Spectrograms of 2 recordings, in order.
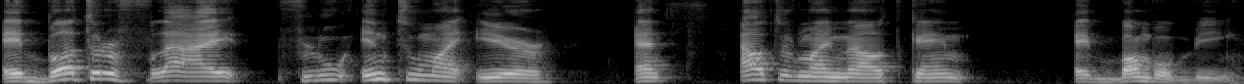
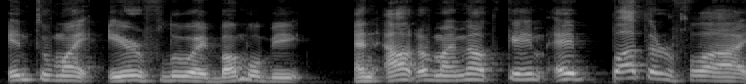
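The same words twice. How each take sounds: First: Lightly raised, slow puppet voice reciting; puppet dog recites haiku. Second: Lightly raised puppet voice, reversed version; revised haiku. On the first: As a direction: recite the first draft with mock gravity. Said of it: "It goes like this". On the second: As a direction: say the improved line proudly. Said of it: "I think you should change that". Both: Acted.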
